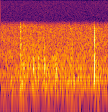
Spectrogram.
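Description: Near silence: room tone with a few faint clicks, the clearest one about a second and a half in.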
